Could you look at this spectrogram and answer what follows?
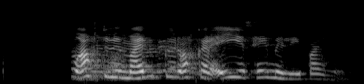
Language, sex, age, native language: Icelandic, female, 11, Icelandic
